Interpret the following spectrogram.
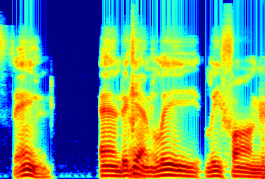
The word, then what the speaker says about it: Fang: And again, Lee, Lee Fong, it's F A N G. I think it's Fang, but it's pronounced Fong.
